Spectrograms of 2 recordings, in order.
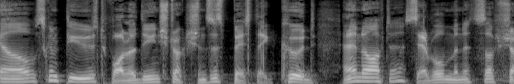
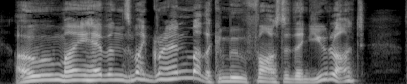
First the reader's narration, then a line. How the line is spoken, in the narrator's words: the human yelled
